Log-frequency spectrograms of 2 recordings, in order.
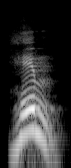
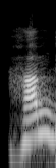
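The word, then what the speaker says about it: hymn: हिम, हमद है, नज़म है, जिसको कहते हैं हिम, तो इसमें एन साइलेंट हो गया।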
